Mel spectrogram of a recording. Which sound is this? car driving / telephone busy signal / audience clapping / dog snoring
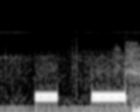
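telephone busy signal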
